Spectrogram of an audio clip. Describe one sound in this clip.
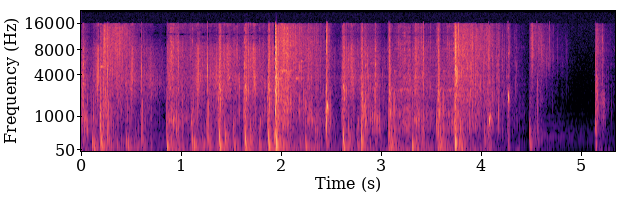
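Pickaxe blows crack and crumble stone.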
